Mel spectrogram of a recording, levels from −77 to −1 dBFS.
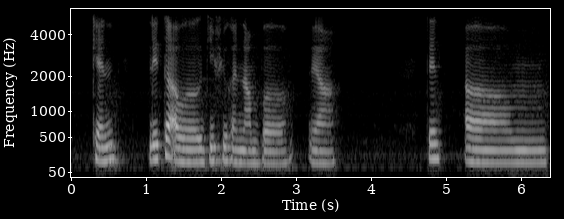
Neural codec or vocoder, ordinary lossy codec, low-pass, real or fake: none; none; 5.4 kHz; real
